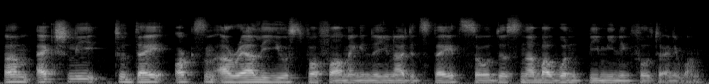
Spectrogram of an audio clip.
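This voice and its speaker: A man's voice: low-pitched, level tone, normal speed, darkish tone. A man giving rebuttal commentary in a pedantic, sarcastic manner. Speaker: video commentator debunking claims. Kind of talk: rebuttal commentary over clips.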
